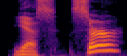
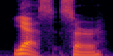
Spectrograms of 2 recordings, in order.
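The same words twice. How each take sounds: First: "Yes, sir?" lifted high at the end, asking; unsure reply, rising on "sir"; puzzled question. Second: Said in the usual way. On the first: Acted. Bud unsure, answering as question.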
